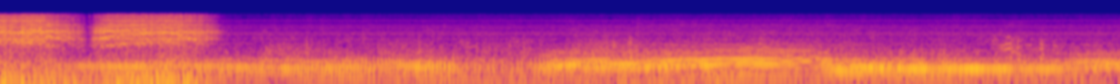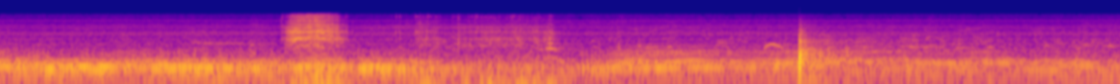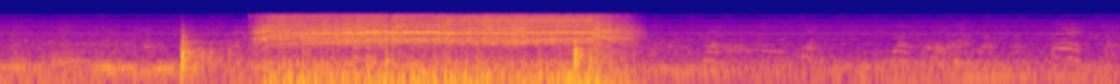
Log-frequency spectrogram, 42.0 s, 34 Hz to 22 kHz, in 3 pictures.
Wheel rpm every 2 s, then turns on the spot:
140, 20, 0, 0, 0, 0, 0, 0, 20, 20, 10, 0, 0, 0, 0, 70, 220, 180, 0, 0, 0.
16-22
